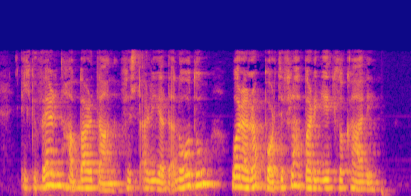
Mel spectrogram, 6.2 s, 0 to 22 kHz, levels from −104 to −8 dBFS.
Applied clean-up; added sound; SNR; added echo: none; none; none; none.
